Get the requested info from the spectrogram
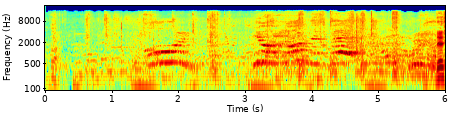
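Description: High-pitched children's voices calling out over background music with a slow, deep beat that repeats about every second and a half.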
